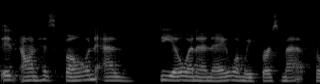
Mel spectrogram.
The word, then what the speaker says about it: Dana: So my name is pronounced Donna.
